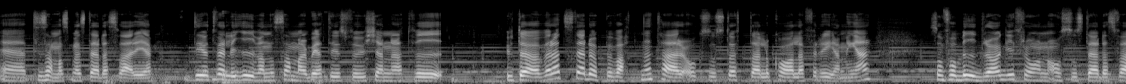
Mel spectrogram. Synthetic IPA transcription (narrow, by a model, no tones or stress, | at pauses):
t̪ʰɪlsamːansmɛst̪ɛːd̪asvæɾjə | d̪ɛʉɛt̪vɛld̪ɪt̪jiːvand̪əsamːaɾbeːt̪əjɵst̪fœɾvɪɕɛnːəɾat̪vɪ | ʉ̟ːt̪øːvəɾat̪st̪ɛːd̪aɵpːœɾvat̪nət̪hæːɾɔ̰ksɔst̪œt̪ːalʊkʰɑːlafœɾeːnɪŋaɾ | sɔmfoːɾbiːd̪ɾɑːɡɪfɾoːnɔsɔst̪ɛːd̪asvæ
